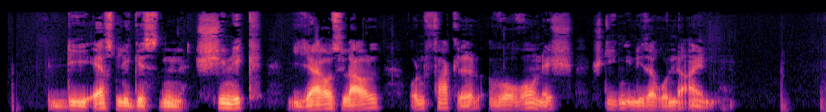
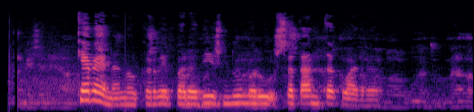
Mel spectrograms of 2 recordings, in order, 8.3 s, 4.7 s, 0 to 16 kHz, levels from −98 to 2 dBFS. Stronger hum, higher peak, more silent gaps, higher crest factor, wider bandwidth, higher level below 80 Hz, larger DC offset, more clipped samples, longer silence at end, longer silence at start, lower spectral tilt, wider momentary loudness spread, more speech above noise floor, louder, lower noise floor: neither; first, -2 dBFS vs -12 dBFS; neither; about the same, 20 dB vs 20 dB; about the same, 11.5 kHz vs 11 kHz; first, -52 dBFS vs -86 dBFS; neither; neither; first, 1.15 s vs 0 s; first, 0.5 s vs 0.15 s; about the same, -5.5 dB/octave vs -5 dB/octave; first, 18 LU vs 15 LU; first, 43 dB vs 28 dB; first, -21 LUFS vs -32 LUFS; first, -64 dBFS vs -59 dBFS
